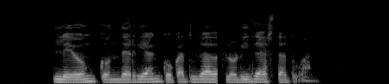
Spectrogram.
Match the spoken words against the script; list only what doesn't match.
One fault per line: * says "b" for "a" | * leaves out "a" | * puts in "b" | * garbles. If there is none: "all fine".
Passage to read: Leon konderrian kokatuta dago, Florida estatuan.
* leaves out "dago"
